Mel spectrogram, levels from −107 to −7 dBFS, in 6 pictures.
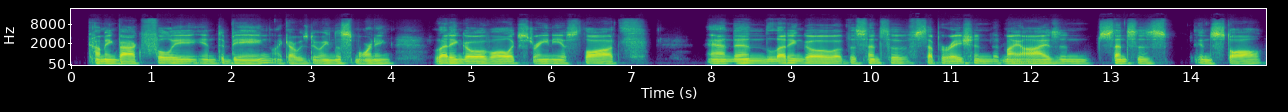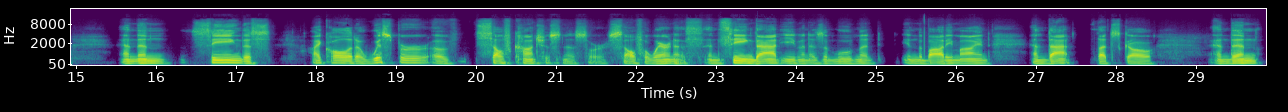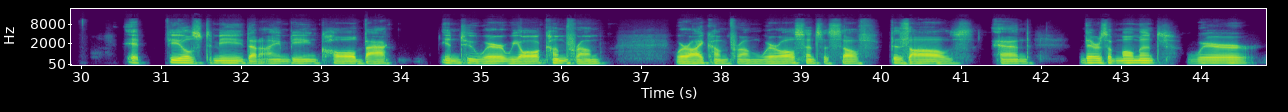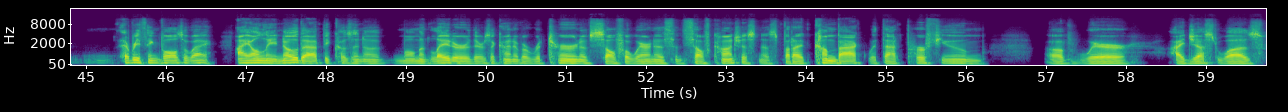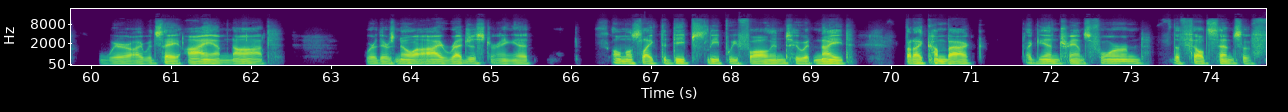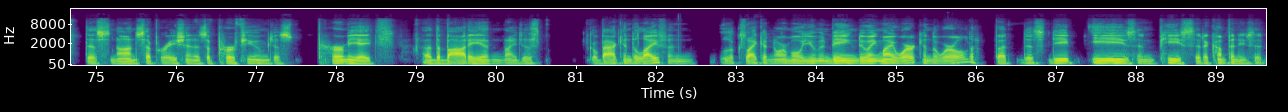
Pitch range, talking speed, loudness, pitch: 90-105 Hz, 135 wpm, -19 LUFS, 100 Hz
